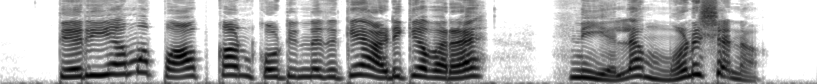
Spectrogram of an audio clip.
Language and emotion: Tamil, angry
